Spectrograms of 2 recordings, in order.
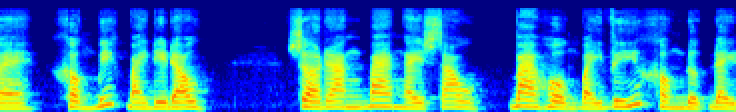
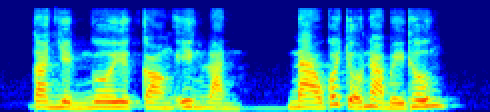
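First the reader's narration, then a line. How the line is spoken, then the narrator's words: Angry. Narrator (Vietnamese): Phong Khê giận dữ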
